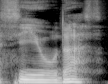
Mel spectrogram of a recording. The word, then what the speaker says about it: ciudad: Обратите внимание, в этих словах последняя буква «D», но мы не произносим ее как букву «D». В предыдущем уроке, когда мы с вами проходили словарь, я вам рассказал про то, что если буква «D» стоит в конце слова, то в классическом испанском произношении она не будет звучать как русская буква «D». Она звучит как звук «С». «Ciudad», «Universidad», «Libertad».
